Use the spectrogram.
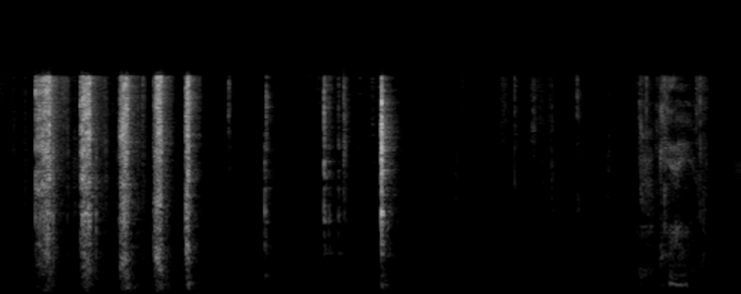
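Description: Paper being torn by hand for a junk journal collage: a quick run of five or six sharp ripping bursts close up, then scattered small tears and a longer rustling rip near the end, with no talking.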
